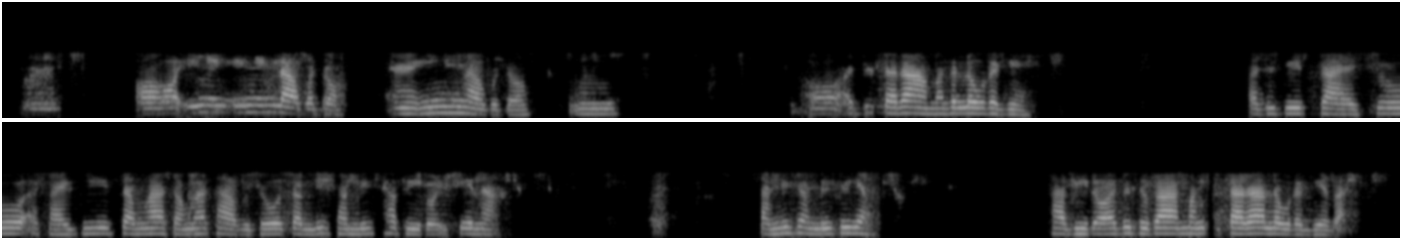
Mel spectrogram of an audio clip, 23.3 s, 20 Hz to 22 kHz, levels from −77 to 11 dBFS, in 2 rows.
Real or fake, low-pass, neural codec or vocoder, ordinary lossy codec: fake; 3.6 kHz; codec, 44.1 kHz, 3.4 kbps, Pupu-Codec; AAC, 24 kbps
